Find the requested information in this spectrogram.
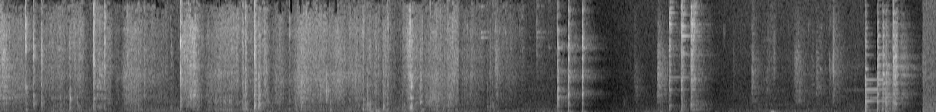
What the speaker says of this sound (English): I'm just gonna give this a quick stir to combine everything.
